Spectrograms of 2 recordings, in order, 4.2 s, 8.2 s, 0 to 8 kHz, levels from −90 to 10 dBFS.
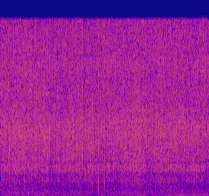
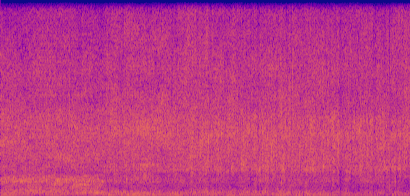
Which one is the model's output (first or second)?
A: second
